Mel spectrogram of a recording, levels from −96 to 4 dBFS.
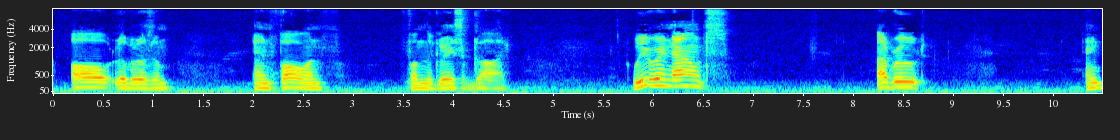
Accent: American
